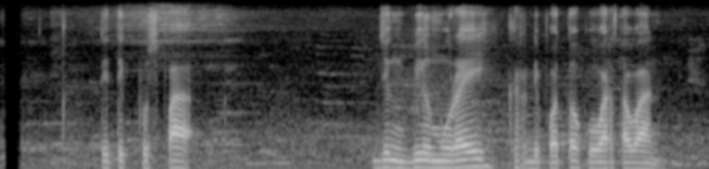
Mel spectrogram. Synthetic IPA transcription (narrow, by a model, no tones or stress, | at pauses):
t̪it̪ik̚puspa | d͡ʒɨŋbilmuɾejkɨrdipɔt̪ɔkuwart̪awan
